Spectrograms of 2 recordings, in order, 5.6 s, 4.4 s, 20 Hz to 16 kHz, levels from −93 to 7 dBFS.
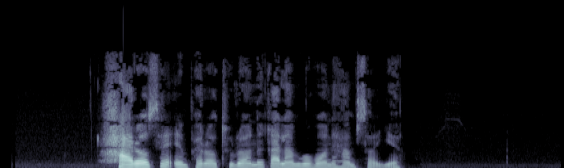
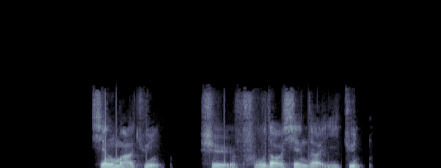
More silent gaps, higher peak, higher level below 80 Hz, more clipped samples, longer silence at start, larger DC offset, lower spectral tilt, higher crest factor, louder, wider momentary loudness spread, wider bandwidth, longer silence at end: second, none vs 1.74-2.01 s; first, 0 dBFS vs -6 dBFS; second, -66 dBFS vs -54 dBFS; neither; about the same, 1 s vs 0.95 s; neither; about the same, -5 dB/octave vs -6 dB/octave; about the same, 24 dB vs 22 dB; first, -22 LUFS vs -26 LUFS; first, 17 LU vs 8 LU; first, 11 kHz vs 8 kHz; first, 1.65 s vs 0.8 s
